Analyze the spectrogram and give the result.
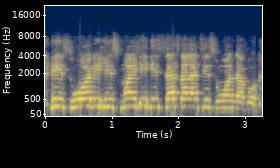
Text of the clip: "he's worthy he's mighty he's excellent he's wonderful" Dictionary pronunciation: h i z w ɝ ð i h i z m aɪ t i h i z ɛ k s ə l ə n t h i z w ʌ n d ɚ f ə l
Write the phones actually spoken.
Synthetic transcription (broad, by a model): h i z w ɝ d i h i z m aɪ t i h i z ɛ s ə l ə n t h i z w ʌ n d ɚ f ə l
